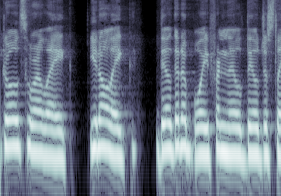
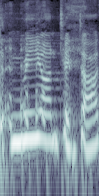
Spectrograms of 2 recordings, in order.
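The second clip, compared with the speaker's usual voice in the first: laughing through it, higher; 6 semitones higher than usual. Real, not acted. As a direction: giggle the words out. Laughing at her own joke.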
